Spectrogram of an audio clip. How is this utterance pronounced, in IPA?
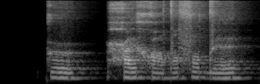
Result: k ə˞ | ħ ɛ x o dˤ ə sˤ o d ɛ

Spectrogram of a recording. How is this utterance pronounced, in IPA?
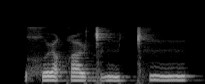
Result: χʷ ə˞ qʷ ə˞ ɡ͡ǀ ʉ ǀʰ ʉ

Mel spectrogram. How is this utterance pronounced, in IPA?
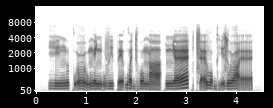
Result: ɦ i ŋ ɯ k ṵ ʕ ṵ ŋ e ɲ ṵ v i p ḛ ɡʷ e dʱ o ŋ a | ɲ ɛ | t͡s ɛ̰ v o ɡʱ ḭ z u ʕ ɛ̰

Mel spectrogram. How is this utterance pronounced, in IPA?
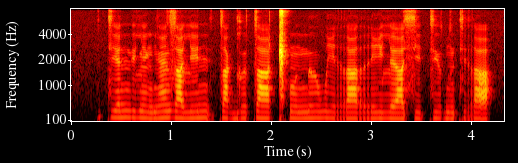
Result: tʲ ɛ nʲ ɯ lʲ ɛ̃ ɡ ɛ̃ z a lʲ e nʲ ɛ̰ t a ɡ ɯ t a ǁʰ ũ n ɯ w i r a r i lʲ a sʲ e tʲ u d ũ tʲ r a

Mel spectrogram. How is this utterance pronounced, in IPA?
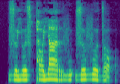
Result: z ʊ j ʊ z ǃ ɔ j a r v u ʔ z ʊ v o d ɔ ʔ

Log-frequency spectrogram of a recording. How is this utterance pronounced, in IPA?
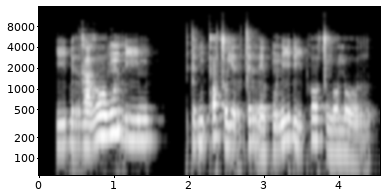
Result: iː˨ ɓ ɪ˨ r ɣ a˨ ɣ oː˦ v ũ˦ r iː˦ m | t ɪ˨˦ ɡ ũ˦ kʼ ɔ˦ t͡s ʊ˨ j e˨ r t͡s ɪ˦ r eː˨ kʷ ã˨ n iː˦ ɗ iː˨ pʰ oː˦ t͡s ʊ˨ ŋ oː˨ n oː˨ r

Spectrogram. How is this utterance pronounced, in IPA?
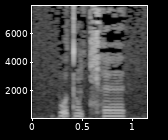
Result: p o̰˦˨ t ũ˦˨ t͡ɕʰ ɛ˦

